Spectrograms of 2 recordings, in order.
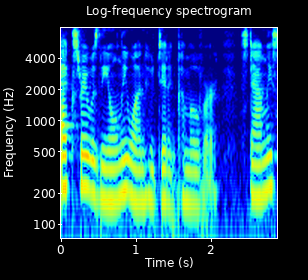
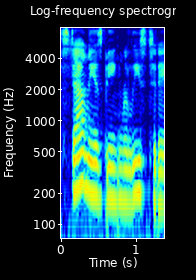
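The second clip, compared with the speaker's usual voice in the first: ordinary delivery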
